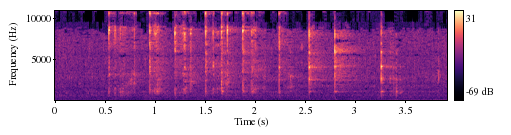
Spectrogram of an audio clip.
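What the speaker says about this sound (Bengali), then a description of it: "এখানে 100 গ্রাম দই আছে, দই দিয়ে দিচ্ছি।" Yogurt stirred into a hot sizzling pan for a home-cooked dish, with repeated scraping clinks of a metal spoon against the pan over a soft, steady sizzle.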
